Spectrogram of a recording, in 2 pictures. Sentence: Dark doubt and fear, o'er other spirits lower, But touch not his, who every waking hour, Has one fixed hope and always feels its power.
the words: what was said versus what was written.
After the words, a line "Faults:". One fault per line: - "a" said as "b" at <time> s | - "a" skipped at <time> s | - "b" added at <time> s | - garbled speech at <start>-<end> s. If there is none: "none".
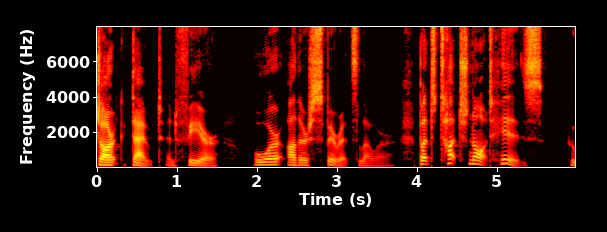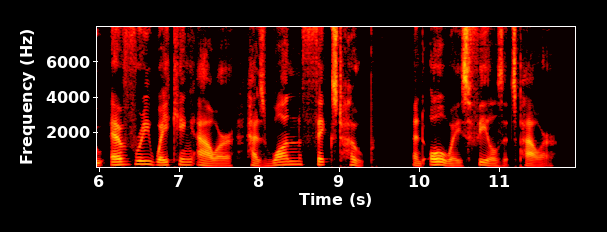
Dark doubt and fear, o'er other spirits lower, But touch not his, who every waking hour, Has one fixed hope and always feels its power.
Faults:
none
